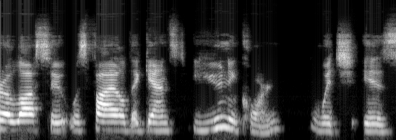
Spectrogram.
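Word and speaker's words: Unikrn: icos today after a lawsuit was filed against unicorn which is spelled u-n-i-k-r-n uh they had this suit that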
